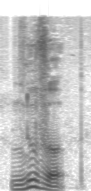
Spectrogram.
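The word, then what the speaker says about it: nouveaux: there we have Nouveau with an X in the end which is silent and of course levra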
